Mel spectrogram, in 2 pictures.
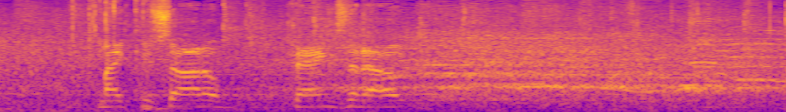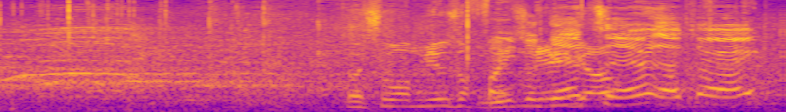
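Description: Spectators shout and cheer loudly in a large echoing rink.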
